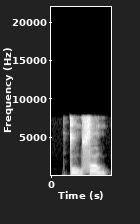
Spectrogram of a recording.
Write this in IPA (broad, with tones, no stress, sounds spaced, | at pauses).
t̪ o˨ w s ɐ˨ w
